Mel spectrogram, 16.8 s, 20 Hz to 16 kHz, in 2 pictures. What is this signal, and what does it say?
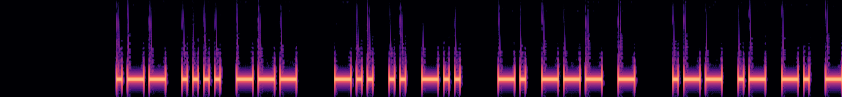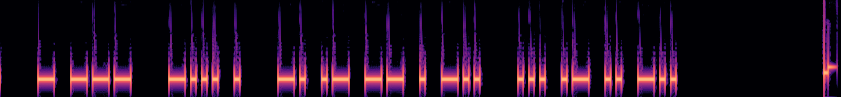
Morse code, heard as a keyed tone, about 22 wpm, 700 Hz. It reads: WHO DID NOT WANT TO BE NAMED SAID
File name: practice / 22wpm / Sets of 8 Words - 22wpm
